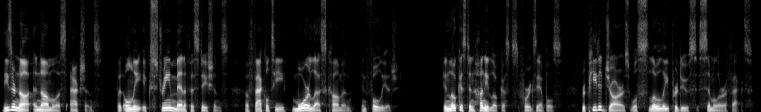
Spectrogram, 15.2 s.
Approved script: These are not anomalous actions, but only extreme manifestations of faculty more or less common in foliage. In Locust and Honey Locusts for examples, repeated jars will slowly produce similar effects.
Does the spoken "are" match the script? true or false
true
